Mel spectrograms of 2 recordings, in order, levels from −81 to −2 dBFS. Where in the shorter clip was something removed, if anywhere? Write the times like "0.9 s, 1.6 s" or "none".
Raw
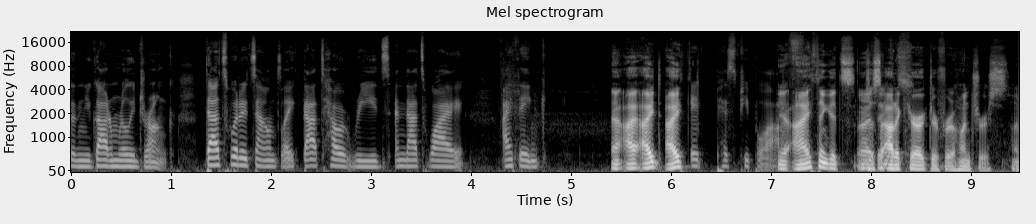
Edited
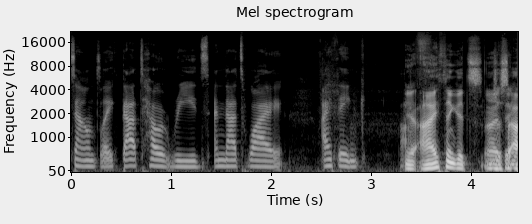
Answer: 3.3 s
